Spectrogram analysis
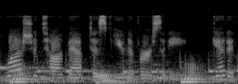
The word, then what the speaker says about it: Ouachita: at a baptist university back in texas everybody pronounces it wichita but really it's ouachita washington how would you pronounce it it's washita baptist university get it right it's watertall people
